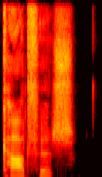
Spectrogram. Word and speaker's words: Cartfish: Ist von einem DJ und zwar Cardfish. Mhm. Das spricht man mit Sicherheit Nein. – Englisch aus. – Catfish, ja, kenne ich. – Sicher? – C-A-T, oder? – C-A-R-T-F-I-S-H.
